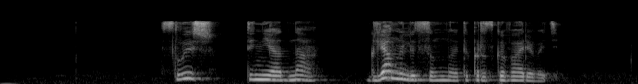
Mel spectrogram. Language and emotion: Russian, angry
